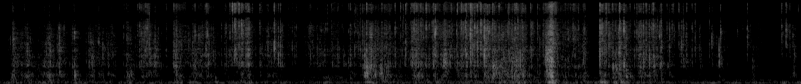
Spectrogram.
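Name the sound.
opening a packet of foam pads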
